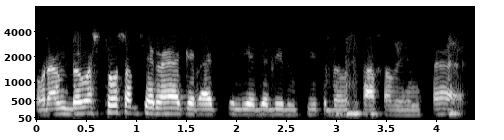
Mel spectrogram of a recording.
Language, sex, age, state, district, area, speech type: Maithili, male, 60+, Bihar, Araria, rural, conversation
